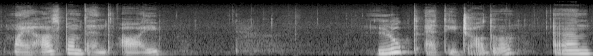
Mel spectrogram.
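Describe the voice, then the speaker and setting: A woman with a non-native accent at a very slow pace. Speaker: diamond painting hobbyist. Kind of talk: casual talk to camera.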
